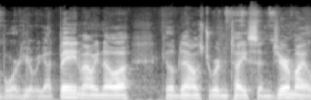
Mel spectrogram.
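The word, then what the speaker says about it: Mauigoa: No, Maui Noah, I believe, is how it's pronounced.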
